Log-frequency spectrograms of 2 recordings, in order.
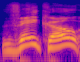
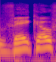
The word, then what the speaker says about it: Vako: freaking need them nowadays uh vako i would have said vodka because it's v-a-k-o thank you veyko for sending me this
